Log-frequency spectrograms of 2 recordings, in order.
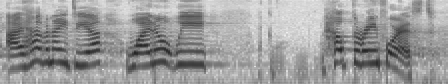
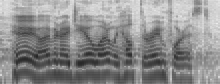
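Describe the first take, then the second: First: High-pitched boardroom suggestion; high female pitch. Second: Low mock male voice; Bob. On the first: Acted. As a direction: pitch the idea up high, tentatively paced. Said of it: "up here on the high sound". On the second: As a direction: imitate a man pitching an idea, voice dropped. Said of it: "then Bob's like".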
